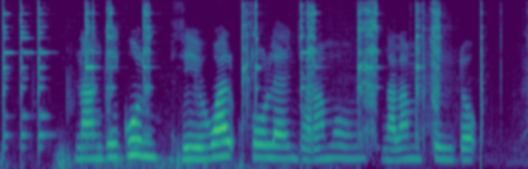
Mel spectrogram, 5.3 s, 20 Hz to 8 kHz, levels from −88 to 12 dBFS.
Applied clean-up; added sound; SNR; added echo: none; Glass; 6 dB; none.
